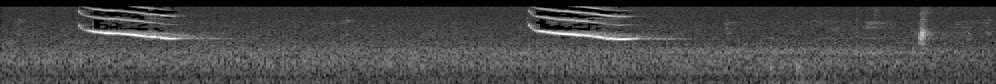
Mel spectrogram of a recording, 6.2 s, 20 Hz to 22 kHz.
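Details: A Red-winged Blackbird, recorded June 10, 2020, gives two high, slurred calls about three seconds apart, each a brief rough start dropping into a thin descending whistle, over steady background hiss.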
